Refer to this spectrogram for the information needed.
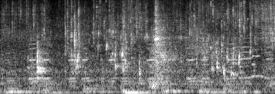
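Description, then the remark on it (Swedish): Water runs steadily from a kitchen tap for a few seconds, a hissing splash with small bursts as the flow hits the sink, no voices over it. “En och en halv åtsked vatten.”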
